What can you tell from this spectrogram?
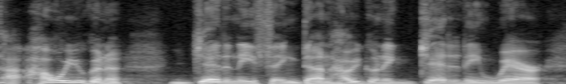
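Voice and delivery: imitating a fretful caller, pitch up; anxious caller.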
